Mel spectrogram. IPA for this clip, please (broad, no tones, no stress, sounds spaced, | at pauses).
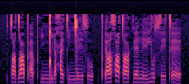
t o dˤ i pʼ a pʰ i ŋ͡ǃ i ħ ɛ t i ŋ͡ǀ e s o | pʼ ɛ sˤ ɛ tˤ ɛ k ɛ n e j o s e tʼ ɛ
